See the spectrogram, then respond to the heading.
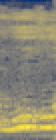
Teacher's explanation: ऊ बोलते ही आपके होठ वर्ताकार हो जाते हैं। तो ऊ का उच्चारण स्थान आपको ओष्ठ में डालना है।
